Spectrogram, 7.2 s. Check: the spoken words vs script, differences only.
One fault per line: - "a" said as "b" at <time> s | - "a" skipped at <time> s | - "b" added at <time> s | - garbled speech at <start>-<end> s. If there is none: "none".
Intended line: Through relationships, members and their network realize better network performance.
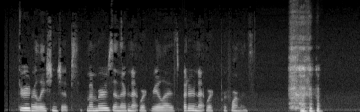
none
